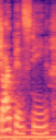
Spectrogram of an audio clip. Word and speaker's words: Sharpstein: Now yes, I know his last name is technically pronounced Sharpenstein, but I intentionally mispronounced it because, let's be honest,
